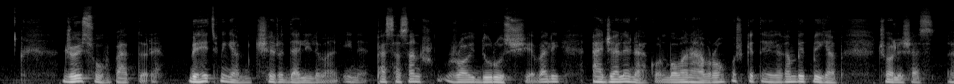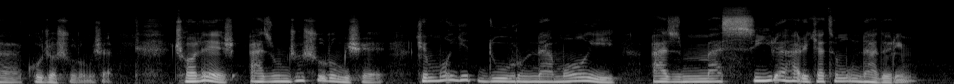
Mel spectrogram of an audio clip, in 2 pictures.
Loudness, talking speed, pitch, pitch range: -27 LUFS, 135 wpm, 120 Hz, 105-135 Hz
